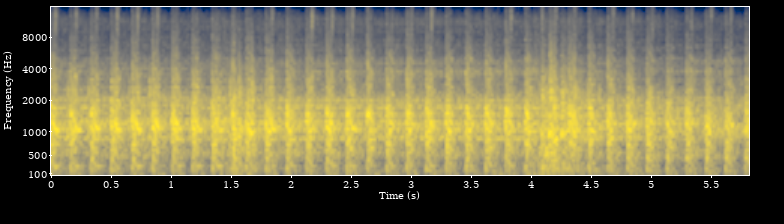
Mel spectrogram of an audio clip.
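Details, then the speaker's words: Turbo Volvo 240 drift wagon after fuel pump change, weak battery: starter cranks about three beats a second with uneven shuddering, firing irregularly but not catching; crank no-start with misfire, suspected lost spark, timing off or fuel flooding. "Yeah, I mean it's losing spark somewhere. You can hear it."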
